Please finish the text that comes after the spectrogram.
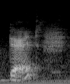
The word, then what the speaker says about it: debt: इसको आप डेब्ट नहीं पढ़ेंगे, you will pronounce this as debt क्योंकि यहाँ पे जो B है that is silent, so you will pronounce this as debt.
